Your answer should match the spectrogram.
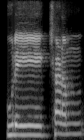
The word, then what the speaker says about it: कुलेक्षणम्: म के नीचे जो हलंत है इसकी वजह से इसको हमको पूरा नहीं बोलना है। कुलेक्षणम इस प्रकार से बोलेंगे।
